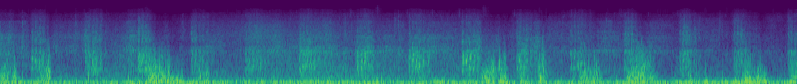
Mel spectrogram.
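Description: A horse gallops with rhythmic hoofbeats on soft sand.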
